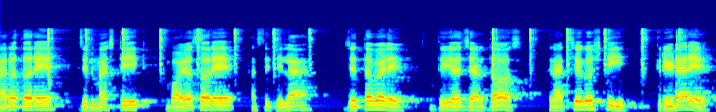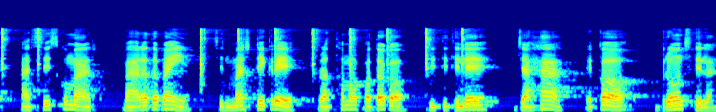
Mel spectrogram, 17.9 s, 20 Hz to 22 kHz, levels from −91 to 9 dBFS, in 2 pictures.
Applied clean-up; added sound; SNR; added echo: classical method spectral subtraction.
